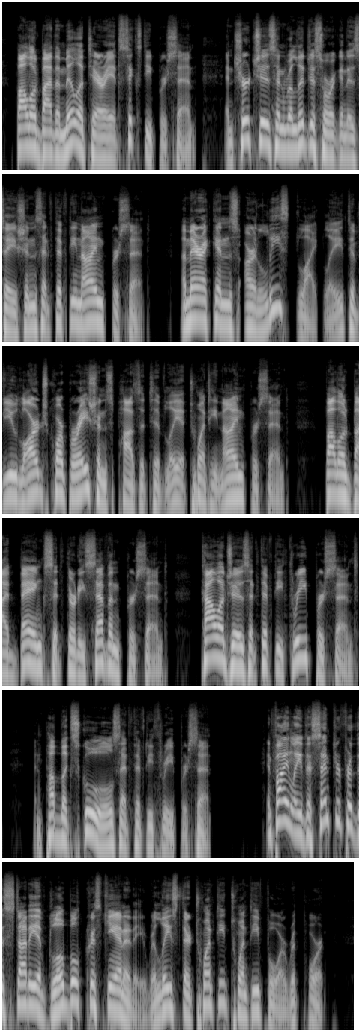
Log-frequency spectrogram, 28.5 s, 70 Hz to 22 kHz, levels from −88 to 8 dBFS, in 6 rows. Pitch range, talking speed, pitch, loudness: 105-150 Hz, 105 wpm, 130 Hz, -20 LUFS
